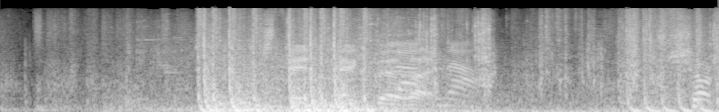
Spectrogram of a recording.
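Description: A rifle fires in quick bursts of sharp shots.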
